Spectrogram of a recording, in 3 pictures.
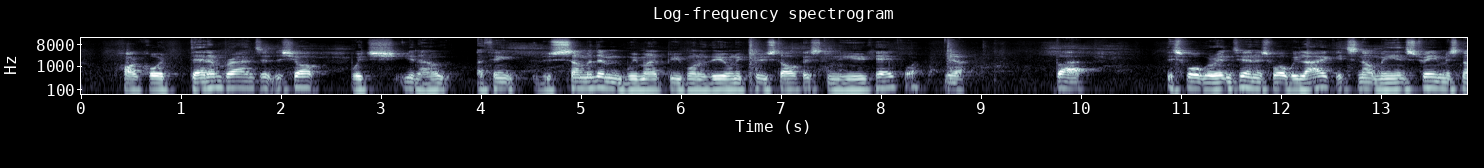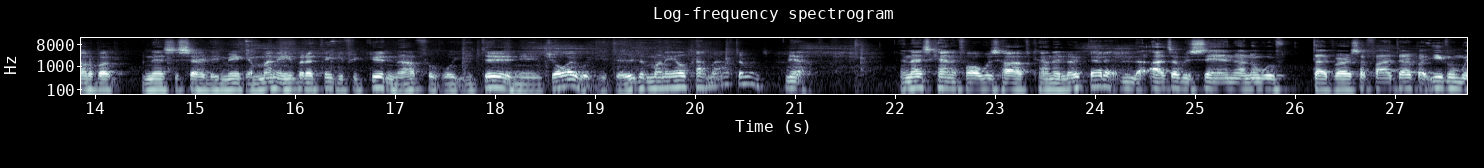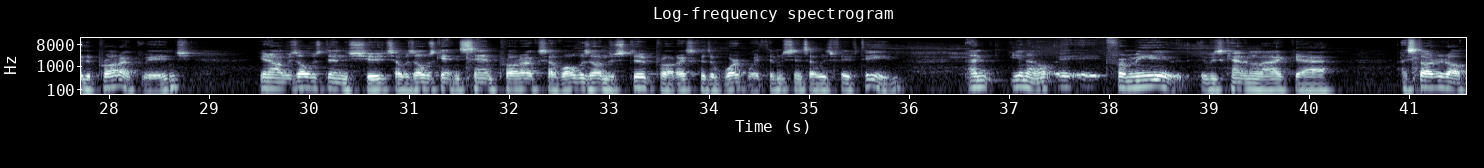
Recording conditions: sounds in the background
